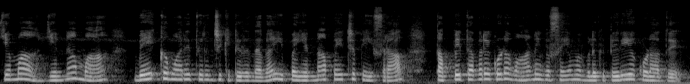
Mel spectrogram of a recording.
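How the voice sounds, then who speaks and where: A man's voice: high-pitched, moderate pace, mellow, natural voice. A woman voicing a hot-tempered young village man who bullies his sister, speaking harshly and scolding. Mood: angry.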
